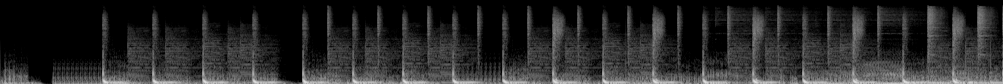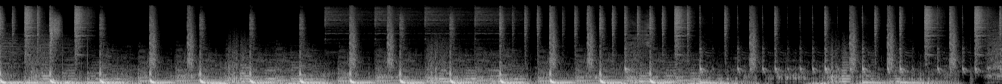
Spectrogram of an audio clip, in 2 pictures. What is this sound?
Vocal Like Beat 4
A beat that contains vocal-like formants.
Beat, Filter, Vocal-like, formant, Complex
